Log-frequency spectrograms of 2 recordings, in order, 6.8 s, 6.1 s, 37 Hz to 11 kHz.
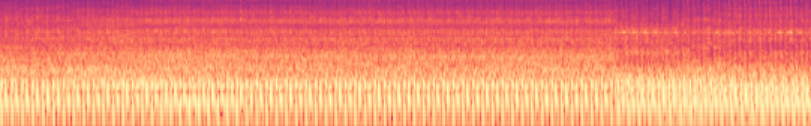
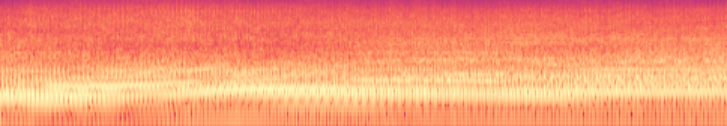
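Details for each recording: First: PowerSmart MB5040B 4400 W generator, cold start at 25°F with full choke and eco mode off, no load yet: a steady, even single-cylinder chug at constant speed with no misses or knocks. It is idling smoothly. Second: PowerSmart MB5040B 4400 W generator loaded with two space heaters plus a 500 W blower on the 30 A circuit, about 25 A and 3000 W against a 3600 W rating: the steady drone drops and deepens as load comes on, then holds. The overload light flashed briefly; it is working near its limit.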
